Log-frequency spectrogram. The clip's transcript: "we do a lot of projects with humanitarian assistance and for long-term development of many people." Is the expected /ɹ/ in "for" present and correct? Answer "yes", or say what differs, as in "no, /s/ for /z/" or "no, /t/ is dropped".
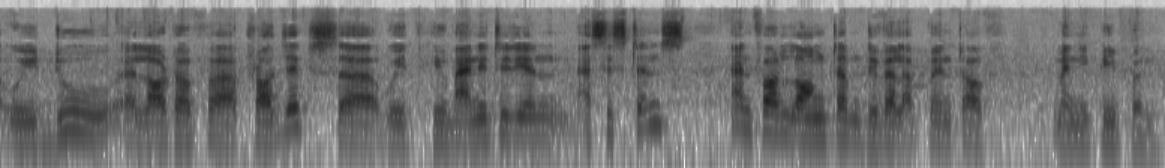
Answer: yes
